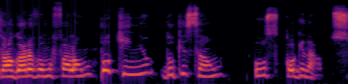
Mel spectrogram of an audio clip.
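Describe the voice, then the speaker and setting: A woman speaks at a high pitch with an animated tone and a moderate pace. The sound is dry and close, with no echo. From Goiás, Brazil. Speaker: English teacher. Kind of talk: online exam-prep lesson.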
